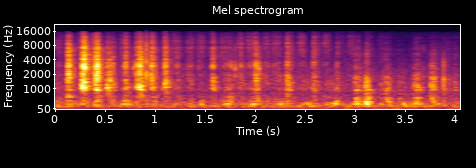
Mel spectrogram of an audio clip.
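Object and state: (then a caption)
Scratch-art paper page. A wooden scratching stick is rubbed and scraped repeatedly across the black coated area of a flat, wax-coated scratch-art book page. About fourteen quiet, bright, raspy strokes come in an irregular rhythm, each a dry scratch with almost no low end and no lingering ring. The strokes are loudest near the start and soften over the rest of the clip.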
